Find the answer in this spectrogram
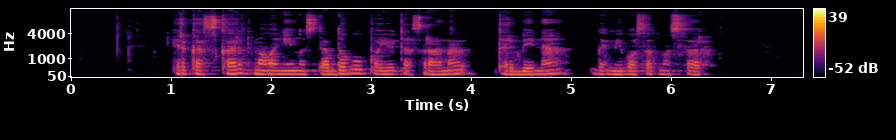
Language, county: Lithuanian, Vilnius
